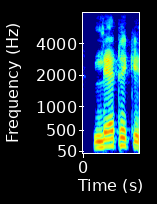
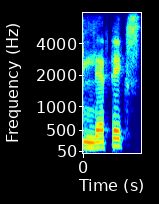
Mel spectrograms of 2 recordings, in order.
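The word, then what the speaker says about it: LaTeX: ইজ it's extremely easy, লেটেকে লিখেন। উচ্চারণটা হচ্ছে লেটেক্স নয়, লেটেক। টেক্সটাইল ইঞ্জিনিয়ারিং আপনাদের আছে, উনারা হয়তো বলবেন যেটা লেটেক্স, কিন্তু আসলে যিনি এই লেটেক বানিয়েছেন উনি বলেছেন টেক বা লেটেক। সেই ক্ষেত্রে আমরা লেটেক বা টেক বলবো।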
